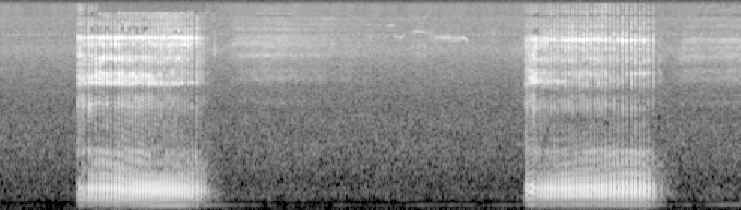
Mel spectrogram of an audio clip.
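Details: Four-month-old French bulldog puppy, asleep, gives two loud, rattling snores, each under a second, about three seconds apart with quiet breathing between: snoring.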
